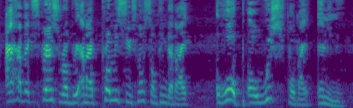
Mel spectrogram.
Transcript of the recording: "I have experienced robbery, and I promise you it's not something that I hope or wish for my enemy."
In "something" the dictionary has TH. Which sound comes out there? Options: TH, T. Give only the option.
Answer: TH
